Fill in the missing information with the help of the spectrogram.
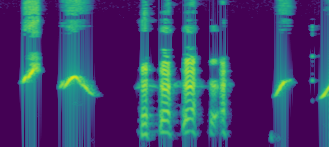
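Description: A person whistles close to the microphone: short rising and falling tonal notes, then a burst of three or four quick harmonic chirps, followed by a few more brief whistled slides.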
